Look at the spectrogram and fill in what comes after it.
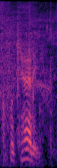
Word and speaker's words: Fochetti: Fochetti like machete, but with an F. But how do you say it if you're Italian? – Fochetti.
